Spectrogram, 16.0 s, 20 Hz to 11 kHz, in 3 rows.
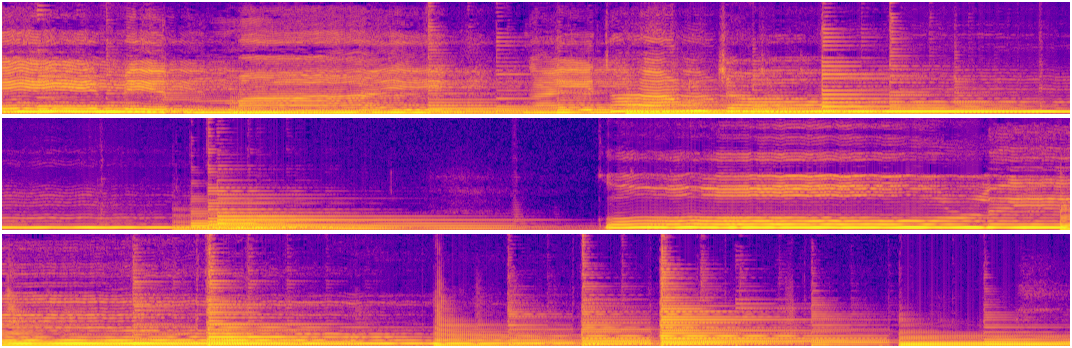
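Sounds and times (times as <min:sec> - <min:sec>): woman singing with vibrato: 0:00.0 - 0:07.4, 0:08.4 - 0:13.9
fingerpicked acoustic guitar: 0:00.0 - 0:16.0.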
